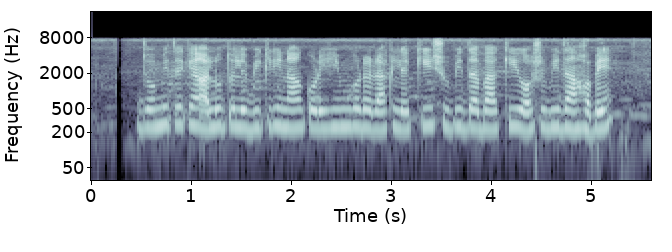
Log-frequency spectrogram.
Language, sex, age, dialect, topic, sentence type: Bengali, female, 18-24, Rajbangshi, agriculture, question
